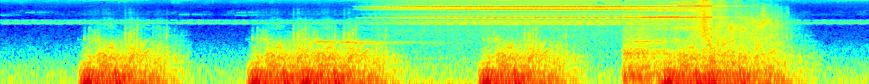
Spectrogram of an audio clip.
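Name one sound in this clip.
A magic seal roars and crackles with deep, surging bursts.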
